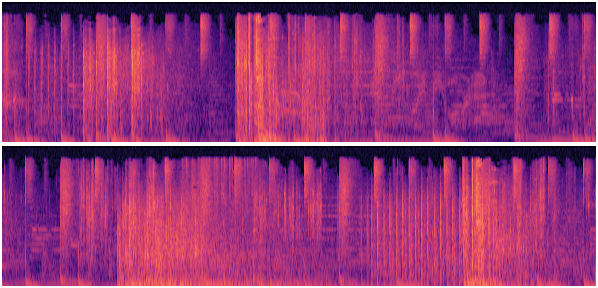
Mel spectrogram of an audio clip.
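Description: A fire shotgun in the Modern Warfare video game fires in bursts of loud, booming shots, with clusters separated by brief lulls and a sustained volley later on.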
